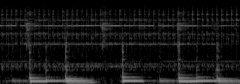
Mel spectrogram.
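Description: Alarm-clock bell ringing steadily as a timer sound effect, marking a countdown running out, over background music with low repeating notes.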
